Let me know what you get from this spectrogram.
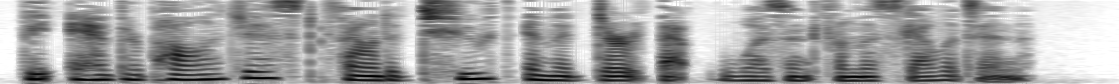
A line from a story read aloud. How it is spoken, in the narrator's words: whispered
